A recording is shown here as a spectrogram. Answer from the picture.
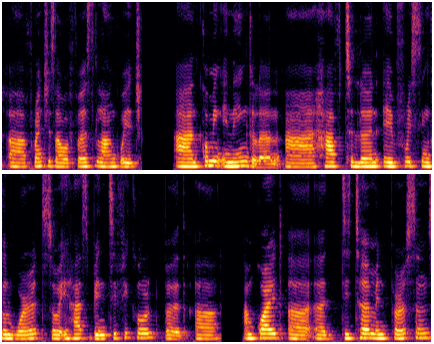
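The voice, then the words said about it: Cameroonian French-speaker's English accent. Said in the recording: “I can hear from your accent, you're like me ... I come from Cameroon in Africa. So in Cameroon, we speak French.”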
